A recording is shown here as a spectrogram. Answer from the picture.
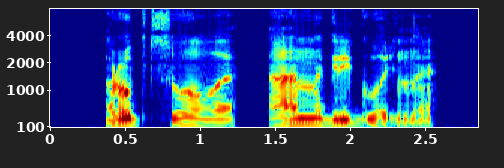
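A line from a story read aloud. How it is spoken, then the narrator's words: Slow dictation. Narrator (Russian): медленно диктовала Агриппина Тихоновна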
